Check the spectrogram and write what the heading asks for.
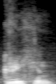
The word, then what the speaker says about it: Greechan: Grand, you still haven't learned how to pronounce my name. After all these years, it's Grien.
